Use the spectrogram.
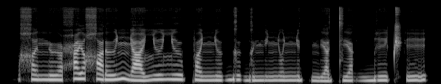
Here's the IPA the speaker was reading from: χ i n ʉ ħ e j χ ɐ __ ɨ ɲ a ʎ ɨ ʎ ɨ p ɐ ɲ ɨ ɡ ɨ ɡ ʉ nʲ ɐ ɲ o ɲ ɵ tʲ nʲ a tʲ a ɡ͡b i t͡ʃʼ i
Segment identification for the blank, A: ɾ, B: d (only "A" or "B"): A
